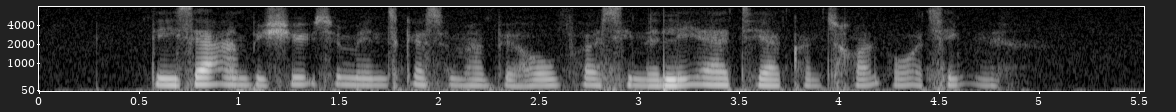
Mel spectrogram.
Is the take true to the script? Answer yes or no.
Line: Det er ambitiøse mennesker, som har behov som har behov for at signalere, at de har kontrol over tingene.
no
